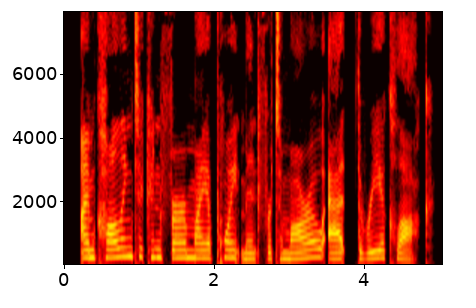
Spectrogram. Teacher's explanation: Notice how calling to becomes callin' to and 3 o'clock flows together.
